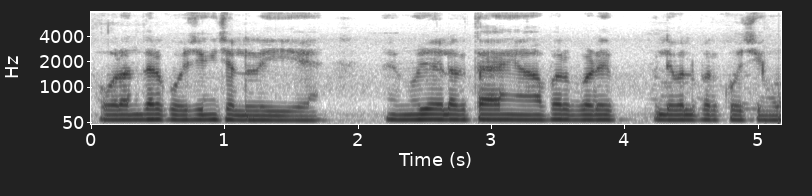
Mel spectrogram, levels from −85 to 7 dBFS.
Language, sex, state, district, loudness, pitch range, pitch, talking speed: Hindi, male, Haryana, Rohtak, -16 LUFS, 125-130 Hz, 130 Hz, 185 wpm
